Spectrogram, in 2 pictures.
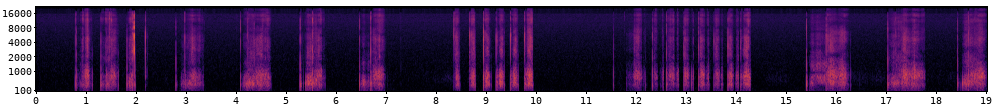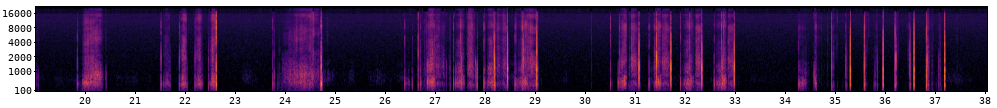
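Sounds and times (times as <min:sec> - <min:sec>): scratching on masking tape: 0:15.4 - 0:16.3, 0:26.4 - 0:29.1, 0:30.6 - 0:33.0, 0:34.3 - 0:37.2.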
